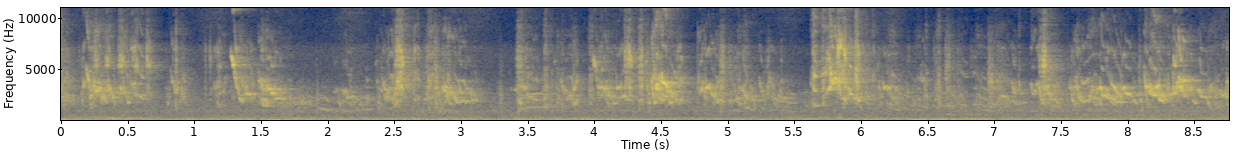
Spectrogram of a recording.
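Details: Budgerigars produce a long, steady flow of buzzy chirps and warbled squawks, with frequent loud peaks, over a faint low-pitched hum.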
